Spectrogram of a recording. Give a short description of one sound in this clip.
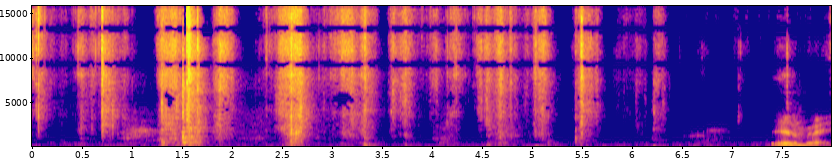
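Plastic wrap crinkles as hands smooth it.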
